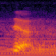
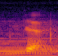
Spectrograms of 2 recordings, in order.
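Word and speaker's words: 德: Virtue in Chinese is de. We romanize it as T-E-H, de.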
